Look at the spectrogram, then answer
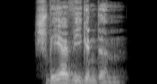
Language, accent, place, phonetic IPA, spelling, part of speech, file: German, Germany, Berlin, [ˈʃveːɐ̯ˌviːɡn̩dəm], schwerwiegendem, adjective, De-schwerwiegendem.ogg
- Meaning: strong dative masculine/neuter singular of schwerwiegend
